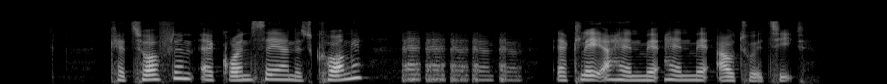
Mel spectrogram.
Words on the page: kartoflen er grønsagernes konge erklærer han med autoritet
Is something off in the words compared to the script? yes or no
yes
